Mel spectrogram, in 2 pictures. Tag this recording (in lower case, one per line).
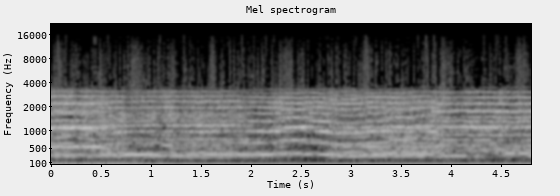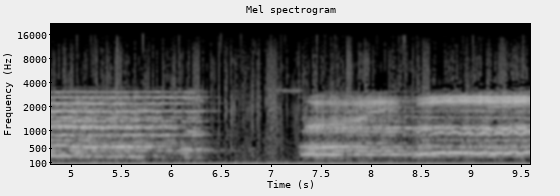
music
